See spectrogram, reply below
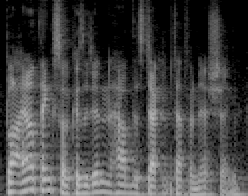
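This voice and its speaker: A man's voice: medium pitch, expressive, fast talker. A man livestreaming a visual novel readalong, chatting casually and thinking aloud in a rambling way. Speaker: streamer reading visual novels.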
